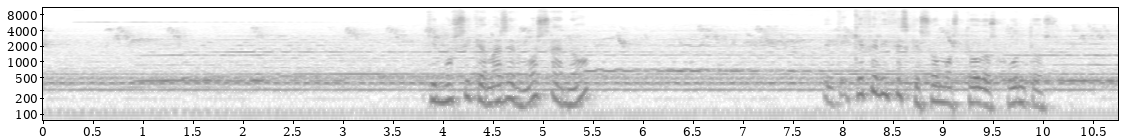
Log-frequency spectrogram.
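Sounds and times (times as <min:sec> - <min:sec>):
small birds chirping: 0:00.0 - 0:10.7
speech: 0:03.9 - 0:05.6, 0:07.8 - 0:10.3.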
